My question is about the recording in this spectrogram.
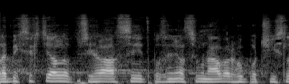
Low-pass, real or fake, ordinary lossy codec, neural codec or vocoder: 10.8 kHz; fake; MP3, 48 kbps; vocoder, 44.1 kHz, 128 mel bands, Pupu-Vocoder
